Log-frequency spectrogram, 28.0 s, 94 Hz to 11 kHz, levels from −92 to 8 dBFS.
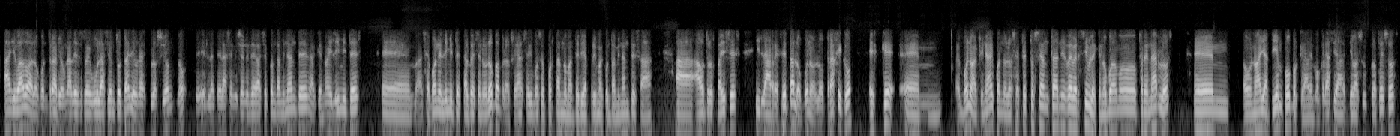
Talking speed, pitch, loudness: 175 wpm, 115 Hz, -22 LUFS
